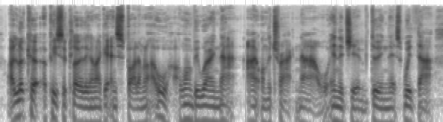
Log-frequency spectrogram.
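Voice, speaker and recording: Barely pausing, a man rushes along at a very fast pace in a very deep, low pitch. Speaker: clothing brand founder. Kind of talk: casual interview chat.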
